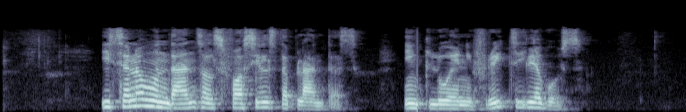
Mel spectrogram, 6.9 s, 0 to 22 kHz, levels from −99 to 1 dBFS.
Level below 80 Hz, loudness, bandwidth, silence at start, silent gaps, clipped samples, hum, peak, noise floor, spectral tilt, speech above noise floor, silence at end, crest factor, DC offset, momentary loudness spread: -58 dBFS; -17 LUFS; 8 kHz; 1.05 s; none; under 0.1%; none; -2 dBFS; -74 dBFS; -5.5 dB/octave; 57 dB; 1.1 s; 18 dB; under 0.1%; 14 LU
